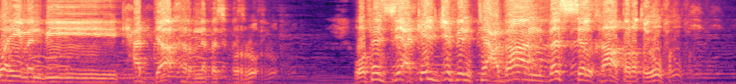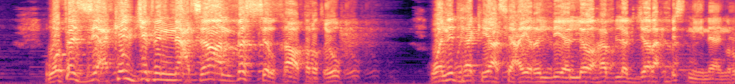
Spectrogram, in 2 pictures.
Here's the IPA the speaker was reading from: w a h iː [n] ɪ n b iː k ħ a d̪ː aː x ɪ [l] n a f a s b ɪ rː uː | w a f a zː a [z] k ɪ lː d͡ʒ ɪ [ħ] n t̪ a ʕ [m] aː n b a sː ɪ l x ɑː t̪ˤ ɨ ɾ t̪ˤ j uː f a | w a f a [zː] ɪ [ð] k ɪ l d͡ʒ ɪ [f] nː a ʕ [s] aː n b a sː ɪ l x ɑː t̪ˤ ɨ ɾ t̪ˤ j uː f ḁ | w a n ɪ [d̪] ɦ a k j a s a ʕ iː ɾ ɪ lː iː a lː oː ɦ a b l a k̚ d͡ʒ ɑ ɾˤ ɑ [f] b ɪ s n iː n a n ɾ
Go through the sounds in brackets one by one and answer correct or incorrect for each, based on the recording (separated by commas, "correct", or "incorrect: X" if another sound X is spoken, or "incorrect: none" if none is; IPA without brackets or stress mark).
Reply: incorrect: m, incorrect: ɾ, incorrect: ʕ, incorrect: f, incorrect: b, correct, incorrect: ʕ, correct, correct, correct, incorrect: ħ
